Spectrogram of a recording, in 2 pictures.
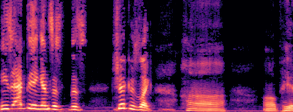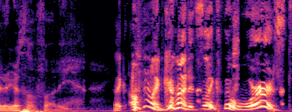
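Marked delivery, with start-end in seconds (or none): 2.7-5.5 mock tired drawl, slow, lower and quieter. Mocking an actress's responses to Peter: imitating a slow, tired delivery. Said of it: "I'm slow and I'm tired".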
